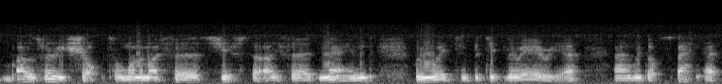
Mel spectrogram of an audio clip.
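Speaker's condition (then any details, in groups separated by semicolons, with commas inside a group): No condition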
